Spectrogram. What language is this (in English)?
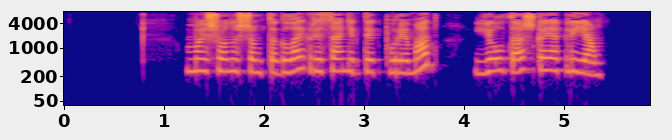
Mari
